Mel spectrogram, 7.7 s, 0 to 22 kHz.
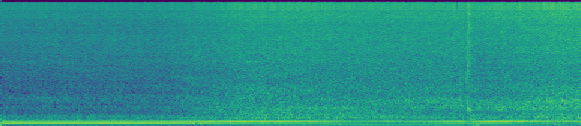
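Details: Jaguar XJS V12 barn find, sat nearly 7 years, first start on fresh fuel after cleanup and relay work: starts straight away with oil pressure rising; smooth, even low idle hum with no knocks or misses.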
